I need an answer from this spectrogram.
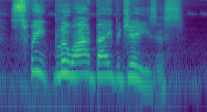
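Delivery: put-on Southern-accented voice. Imitating the phrase a man named Mike always said: Southern accent. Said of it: "a man with a Southern accent saying it".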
